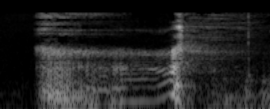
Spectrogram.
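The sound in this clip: A dog growls at someone coming into its room: a sustained, throaty rumbling snarl that swells once briefly before settling back into a low steady growl.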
